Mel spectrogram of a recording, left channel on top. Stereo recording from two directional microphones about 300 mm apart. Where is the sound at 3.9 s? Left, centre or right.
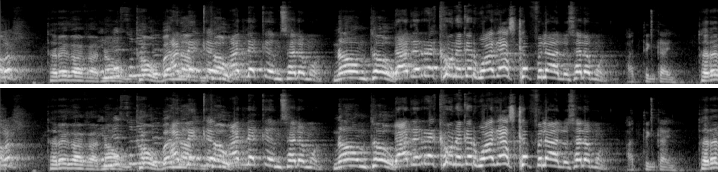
Centre.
